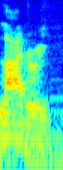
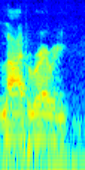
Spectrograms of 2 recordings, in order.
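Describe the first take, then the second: First: Library is said in a shortened, reduced form. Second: Library is said in full, all sounds clear. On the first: "much easier to say library" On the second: "instead of saying library"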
